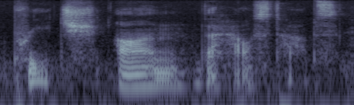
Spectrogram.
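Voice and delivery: hushed whisper of the verse; whispered scripture. Shown as a demonstration. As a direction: breathe the words like a secret. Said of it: "how quiet I said that".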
